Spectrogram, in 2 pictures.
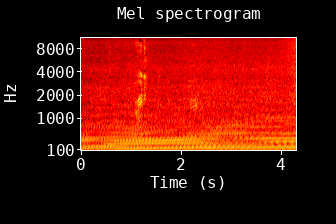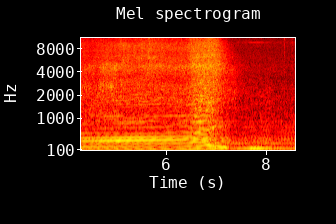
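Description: A 2016 Chevrolet Camaro SS V8 pulls hard, its steady engine drone holding strong under loud talk before a sudden swell and shift near the end.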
